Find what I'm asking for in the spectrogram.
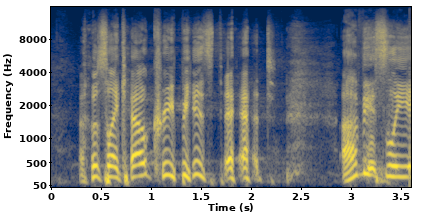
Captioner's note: audience laughing; chuckles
